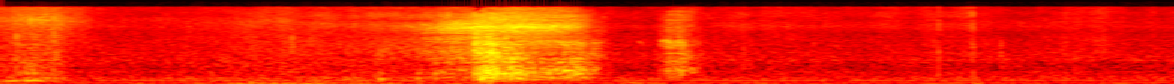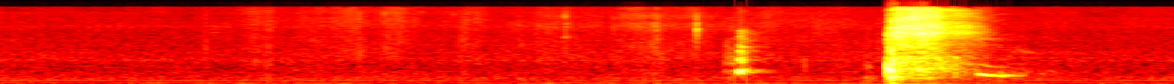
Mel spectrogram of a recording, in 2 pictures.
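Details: Two short, sharp sneezes from a small animal with a faint snuffle between, against quiet room noise; sneezing.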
